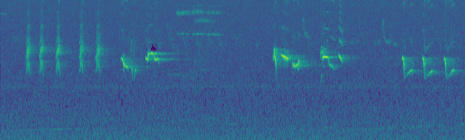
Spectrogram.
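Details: Japanese thrush singing from high up, apparently mimicking various calls: a run of short evenly spaced clicking notes, then rich whistled warbling phrases and a closing trio of descending slurred whistles.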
